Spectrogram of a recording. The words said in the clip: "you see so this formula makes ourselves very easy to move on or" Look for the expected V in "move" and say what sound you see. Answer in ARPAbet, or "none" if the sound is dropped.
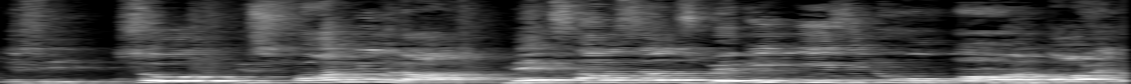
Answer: none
